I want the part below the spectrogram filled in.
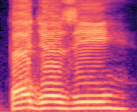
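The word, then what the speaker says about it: تَجْزِي: Contoh yaum la tajzi. Ini enggak mantul. maka dia salah. Yang kedua yaitu menambahkan hamzah. Misalkan tajzi la tajzi ini menambahkan hamzah atau dia putus misal tajah ini putus harusnya mengalir saja dia ketika membaca qalqalah dia mengalir. Yaitu gimana? Tajzi. Tajzi.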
